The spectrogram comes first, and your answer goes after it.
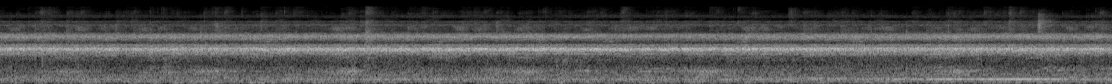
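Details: Unceasing shrill cricket song through the night, many callers blending into one level trill, with occasional soft low tones and faint clicks in the background.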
